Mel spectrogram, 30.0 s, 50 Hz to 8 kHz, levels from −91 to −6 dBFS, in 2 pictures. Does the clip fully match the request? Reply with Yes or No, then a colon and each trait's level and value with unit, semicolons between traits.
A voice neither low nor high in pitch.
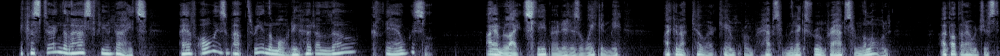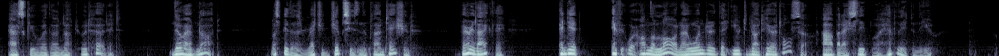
No: low, 105 Hz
